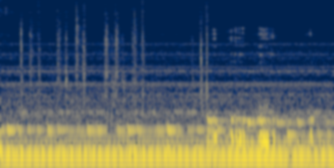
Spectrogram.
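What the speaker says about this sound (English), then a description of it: "So I could type in." Keywords typed on a keyboard in the video game Her Story, a run of quick, close clicks over a low background hum, ending in a soft electronic tone.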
